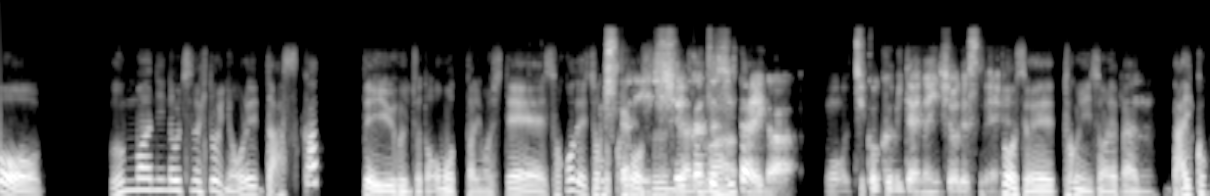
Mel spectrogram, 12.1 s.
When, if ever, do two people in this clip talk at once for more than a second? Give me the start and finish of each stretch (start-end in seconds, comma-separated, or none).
6.0-7.8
